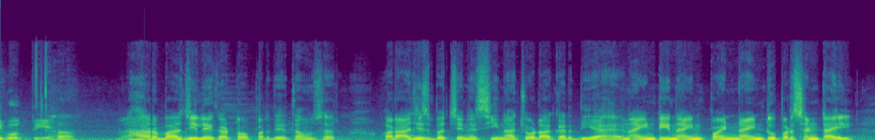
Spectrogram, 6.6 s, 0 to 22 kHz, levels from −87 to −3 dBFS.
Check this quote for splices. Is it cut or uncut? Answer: cut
